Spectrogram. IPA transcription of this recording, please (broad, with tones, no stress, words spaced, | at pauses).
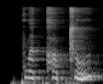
kwəː˨˩k̚xɔ˨˩p̚sṵ˧˥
